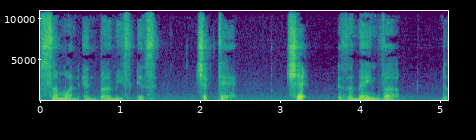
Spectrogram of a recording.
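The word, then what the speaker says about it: ချစ်: Chit is the main verb, to fall in love. One more time, it's pronounced chit.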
